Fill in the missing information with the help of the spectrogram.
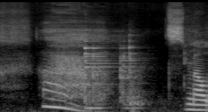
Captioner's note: sighs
